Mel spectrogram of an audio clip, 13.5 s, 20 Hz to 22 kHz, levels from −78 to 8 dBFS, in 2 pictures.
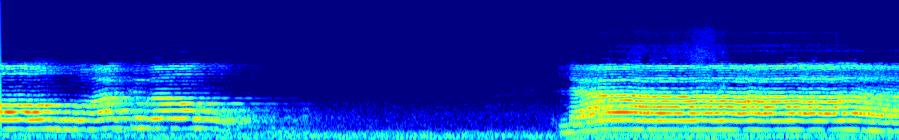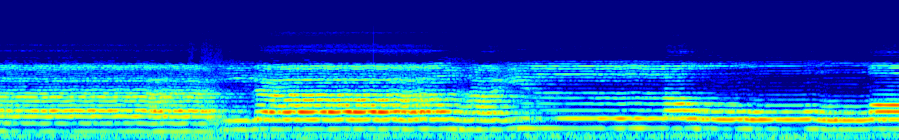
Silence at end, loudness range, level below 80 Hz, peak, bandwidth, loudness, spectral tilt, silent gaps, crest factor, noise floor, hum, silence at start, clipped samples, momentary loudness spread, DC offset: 0 s; 12 LU; -50 dBFS; 0 dBFS; 6.2 kHz; -16 LUFS; -5.5 dB/octave; none; 16 dB; -47 dBFS; none; 0 s; under 0.1%; 13 LU; under 0.1%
